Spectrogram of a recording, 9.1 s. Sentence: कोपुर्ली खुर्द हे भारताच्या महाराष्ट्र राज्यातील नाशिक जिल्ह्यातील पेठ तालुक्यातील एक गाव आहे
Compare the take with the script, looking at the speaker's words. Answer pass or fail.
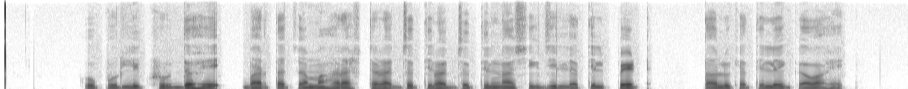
fail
